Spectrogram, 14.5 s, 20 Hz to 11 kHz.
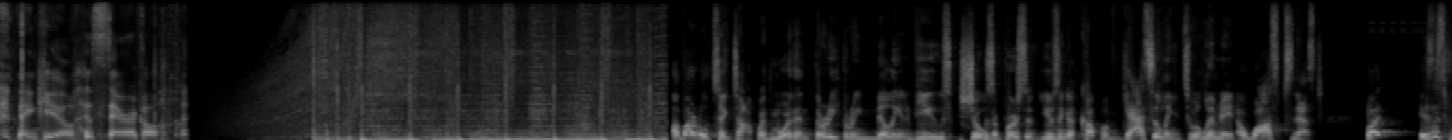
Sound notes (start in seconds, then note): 1.6 laughter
